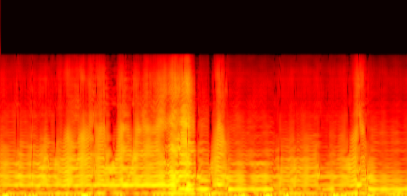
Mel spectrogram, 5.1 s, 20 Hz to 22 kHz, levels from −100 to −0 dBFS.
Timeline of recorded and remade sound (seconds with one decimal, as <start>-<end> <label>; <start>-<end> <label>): 0.0-5.1 remade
